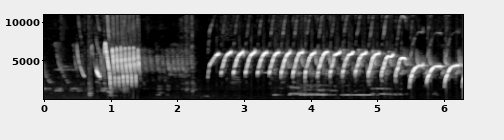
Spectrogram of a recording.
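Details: Canary song used as a training model for young and silent canaries: a short harsh chattering burst, a pause, then a long rapid series of high, sharply downswept whistled notes repeated about three times per second.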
